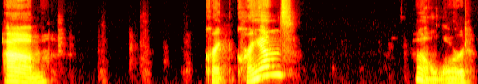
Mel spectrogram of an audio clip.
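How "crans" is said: "crayons" squashed to "crans", pitched up as a question; incredulous one-syllable "crayons", rhyming with cans; high questioning "crayons", said "crans"; mock mispronunciation. Mocking others' one-syllable crayons.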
